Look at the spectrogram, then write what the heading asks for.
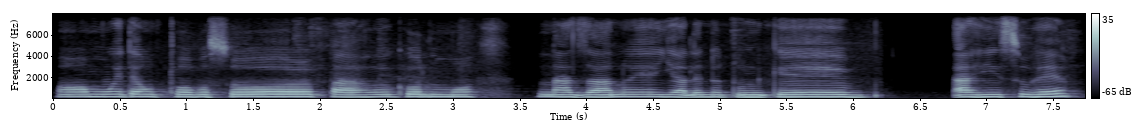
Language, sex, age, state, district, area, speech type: Assamese, female, 30-45, Assam, Majuli, urban, spontaneous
